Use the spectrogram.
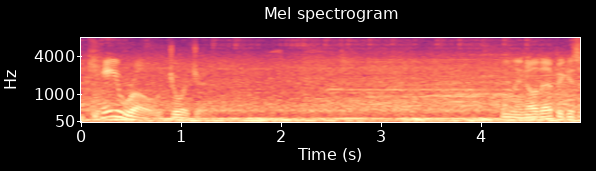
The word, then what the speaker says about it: Cairo: It looks like Cairo when you read it. It's actually pronounced Cairo, Georgia.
